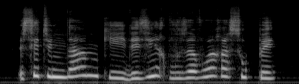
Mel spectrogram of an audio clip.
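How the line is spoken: Cheerful journalist. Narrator (French): reprit gaiement le journaliste

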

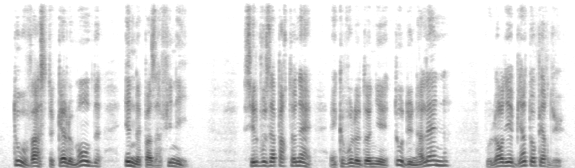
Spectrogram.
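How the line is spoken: Exclaimed. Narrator (French): s'écria Flavius

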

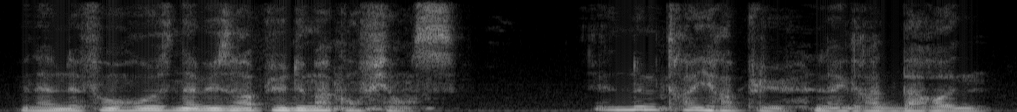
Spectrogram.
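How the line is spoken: Strained, shaken voice. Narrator (French): ajouta-t-il d'une voix fort altérée

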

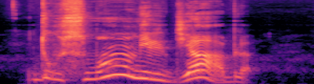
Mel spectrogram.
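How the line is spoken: Shouted. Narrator (French): cria M

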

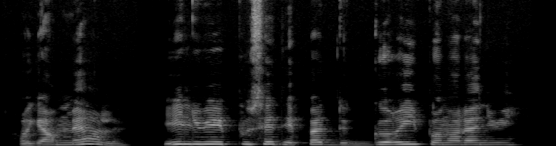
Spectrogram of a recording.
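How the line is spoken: Sneered. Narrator (French): ricana David

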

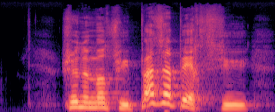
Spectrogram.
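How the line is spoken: Somewhat curt. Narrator (French): fit Robert un peu sèchement

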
